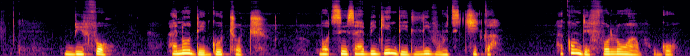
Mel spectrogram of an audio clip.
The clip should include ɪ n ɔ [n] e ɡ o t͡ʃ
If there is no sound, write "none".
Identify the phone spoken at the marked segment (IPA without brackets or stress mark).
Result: d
